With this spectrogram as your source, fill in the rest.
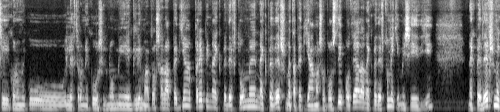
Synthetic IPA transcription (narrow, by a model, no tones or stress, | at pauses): iːko̞no̞mikuile̞kt̪ɾo̞nikusiɣno̞mie̞ŋɡlimɐt̪o̞sɐlɐpe̞ðʝɐpɾe̞pinɐe̞k̚pe̞ðe̞ft̪ume̞nɐekpe̞ðe̞fsume̞t̪ɐpe̞ðʝɐmɐso̞po̞zðipo̞t̪e̞ɐlɐnɐek̚pe̞ðe̞ft̪ume̞ce̞misiðʝi | nɐek̚pe̞ðe̞fsume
